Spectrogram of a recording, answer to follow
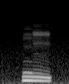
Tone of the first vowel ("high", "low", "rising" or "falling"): low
